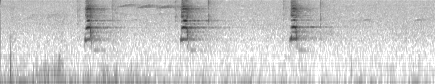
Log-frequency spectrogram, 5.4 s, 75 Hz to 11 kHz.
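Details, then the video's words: Wild crow, 15 July 2016, imitating the constant barking of a neighbourhood dog: three harsh, bark-like calls roughly every 1.3 seconds, each a short, rich, stacked burst, with a low rumbling background. "ワンワンワン！ カラスですが何か？ (犬のマネ)"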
